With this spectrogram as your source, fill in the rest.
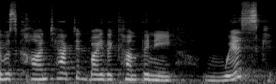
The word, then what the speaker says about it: Wiskf: contacted by the company whisk it's w-i-s-k-f I'm assuming the f is silent because I can't figure out how to say it otherwise so I'm calling it whisk whisk yes whisk so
